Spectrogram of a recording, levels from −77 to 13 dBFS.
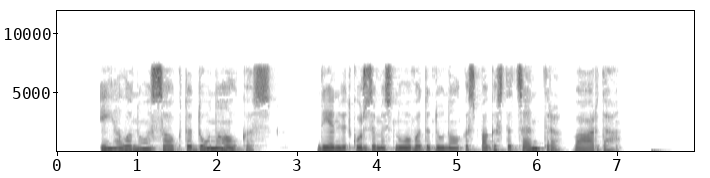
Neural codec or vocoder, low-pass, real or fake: none; 7.2 kHz; real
